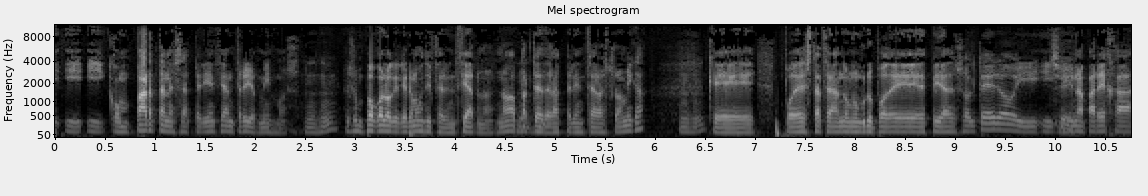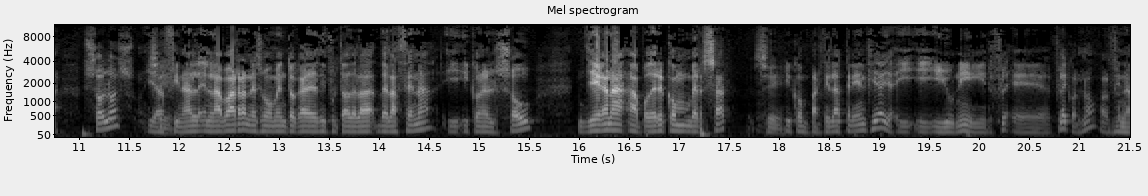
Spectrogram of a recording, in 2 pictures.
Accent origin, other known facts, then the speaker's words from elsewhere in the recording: Spain; España, vamos, de mi punto de vista, tiene la mejor gastronomía del mundo, como español que soy y he vivido en muchos lugares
